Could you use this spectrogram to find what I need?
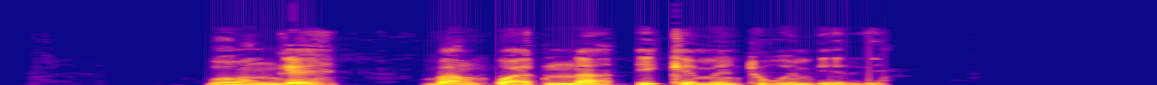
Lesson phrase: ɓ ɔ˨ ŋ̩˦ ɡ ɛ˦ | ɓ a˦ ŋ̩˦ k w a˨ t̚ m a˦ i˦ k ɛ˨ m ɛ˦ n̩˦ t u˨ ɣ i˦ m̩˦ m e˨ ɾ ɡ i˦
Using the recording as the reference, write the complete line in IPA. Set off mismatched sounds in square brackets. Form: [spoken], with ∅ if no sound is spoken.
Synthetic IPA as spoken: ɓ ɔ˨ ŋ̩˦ ɡ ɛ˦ | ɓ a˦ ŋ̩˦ k w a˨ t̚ [n] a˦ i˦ k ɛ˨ m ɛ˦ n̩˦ t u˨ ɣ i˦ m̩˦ [b] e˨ ɾ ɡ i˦

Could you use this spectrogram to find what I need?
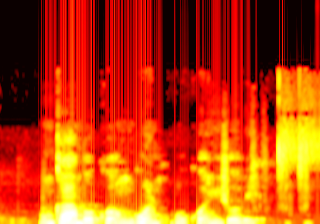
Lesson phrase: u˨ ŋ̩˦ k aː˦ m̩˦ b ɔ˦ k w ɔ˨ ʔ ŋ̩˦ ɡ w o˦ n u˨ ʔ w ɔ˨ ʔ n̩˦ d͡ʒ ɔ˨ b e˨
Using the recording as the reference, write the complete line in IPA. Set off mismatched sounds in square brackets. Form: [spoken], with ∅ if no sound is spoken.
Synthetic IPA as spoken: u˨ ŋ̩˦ k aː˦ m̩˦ b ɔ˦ k w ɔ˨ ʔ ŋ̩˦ ɡ w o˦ n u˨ [k] w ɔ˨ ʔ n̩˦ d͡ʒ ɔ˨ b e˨

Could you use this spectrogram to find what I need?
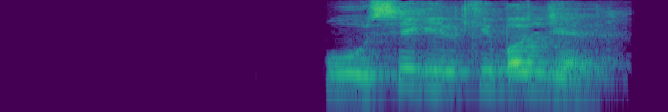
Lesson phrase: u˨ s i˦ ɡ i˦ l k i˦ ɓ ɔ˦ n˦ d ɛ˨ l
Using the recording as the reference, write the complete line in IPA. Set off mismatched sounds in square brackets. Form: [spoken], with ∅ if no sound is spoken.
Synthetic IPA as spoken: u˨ s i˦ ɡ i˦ l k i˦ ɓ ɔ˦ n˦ [d͡ʒ] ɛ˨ l

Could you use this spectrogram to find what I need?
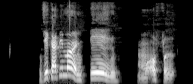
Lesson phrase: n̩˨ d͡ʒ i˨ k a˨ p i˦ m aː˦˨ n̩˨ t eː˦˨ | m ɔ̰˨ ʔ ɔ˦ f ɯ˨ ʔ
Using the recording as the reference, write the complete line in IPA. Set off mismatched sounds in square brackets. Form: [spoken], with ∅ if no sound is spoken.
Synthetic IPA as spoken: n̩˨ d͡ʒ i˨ k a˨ p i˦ m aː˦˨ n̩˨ t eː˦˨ | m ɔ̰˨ ʔ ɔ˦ f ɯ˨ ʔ

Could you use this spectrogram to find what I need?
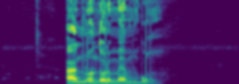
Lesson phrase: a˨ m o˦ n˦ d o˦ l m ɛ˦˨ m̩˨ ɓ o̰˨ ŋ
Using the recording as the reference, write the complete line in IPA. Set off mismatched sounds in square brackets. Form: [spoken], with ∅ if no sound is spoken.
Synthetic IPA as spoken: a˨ [n] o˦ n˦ d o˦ l m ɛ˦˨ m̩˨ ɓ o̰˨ ŋ

